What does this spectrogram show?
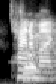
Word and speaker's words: Tanaman: Am I saying it right? Tanaman, yes.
